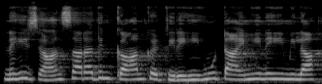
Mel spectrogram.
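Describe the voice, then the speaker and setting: A woman's voice: a little high, steady tone, natural voice. A woman doing a timid young wife. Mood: meek. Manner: soft, timid.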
